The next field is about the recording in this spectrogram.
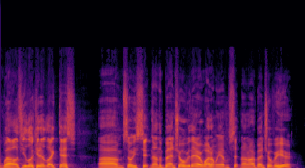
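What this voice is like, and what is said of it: Dumb-sounding imitation of another person. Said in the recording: “that's his dumb voice too ... Jerry Reinsdorf sitting there like”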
